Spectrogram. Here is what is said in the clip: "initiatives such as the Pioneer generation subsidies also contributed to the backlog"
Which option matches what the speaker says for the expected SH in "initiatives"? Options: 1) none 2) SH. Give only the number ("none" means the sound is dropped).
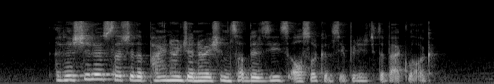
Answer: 2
